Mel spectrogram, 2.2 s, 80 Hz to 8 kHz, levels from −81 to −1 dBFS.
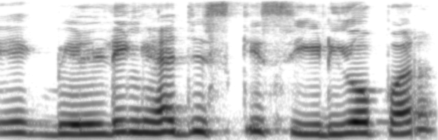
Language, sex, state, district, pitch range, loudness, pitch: Hindi, female, Bihar, Saran, 215-245 Hz, -17 LUFS, 230 Hz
